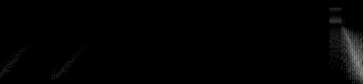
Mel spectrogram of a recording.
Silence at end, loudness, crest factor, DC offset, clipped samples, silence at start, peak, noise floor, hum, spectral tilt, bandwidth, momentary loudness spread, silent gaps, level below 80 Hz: 0 s; -39 LUFS; 30 dB; under 0.1%; under 0.1%; 3.3 s; -16 dBFS; -81 dBFS; none; 0 dB/octave; 17 kHz; 26 LU; none; -88 dBFS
